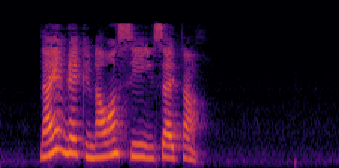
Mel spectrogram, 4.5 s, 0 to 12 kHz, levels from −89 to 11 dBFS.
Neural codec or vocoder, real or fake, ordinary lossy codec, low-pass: codec, 16 kHz, 0.8 kbps, ZipCodec; fake; MP3, 32 kbps; 7.2 kHz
